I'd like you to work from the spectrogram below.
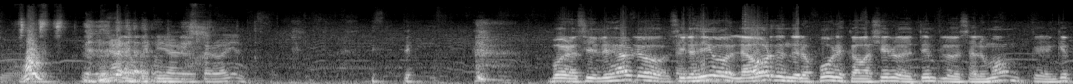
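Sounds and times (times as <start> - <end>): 
dog whining yelps: 0.0 - 0.8
dog barking: 0.1 - 0.8
laughter: 0.2 - 2.1, 2.9 - 5.2
speech: 0.2 - 2.6, 4.0 - 4.2, 5.5 - 10.7.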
